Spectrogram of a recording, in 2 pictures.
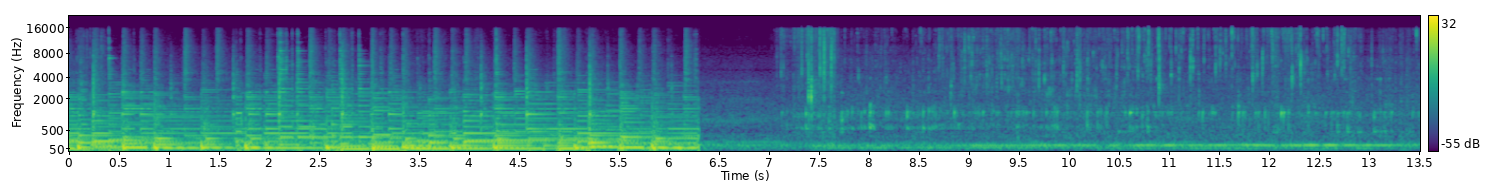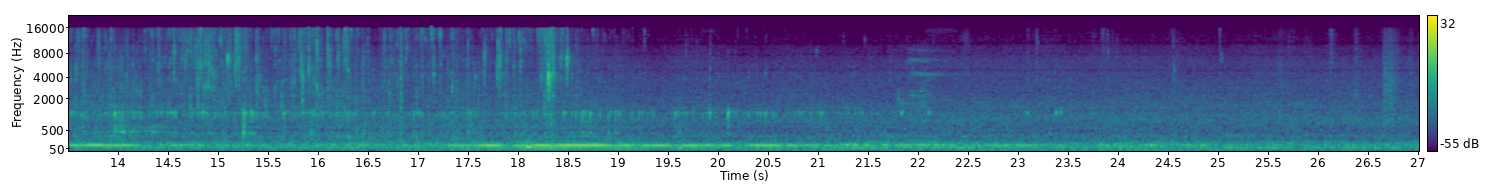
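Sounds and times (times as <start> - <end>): water splashing off watermelon: 7.1 - 20.2
water running from tap: 7.1 - 21.9.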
